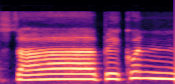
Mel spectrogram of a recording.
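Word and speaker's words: سَابِقُونَ: Okay, seen is followed by a blank alif, and it is acting here as alif maddiya. Okay, so 2-second elongation is required here. So pronounce this word again, please. Sabikun Seen should be prolonged.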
